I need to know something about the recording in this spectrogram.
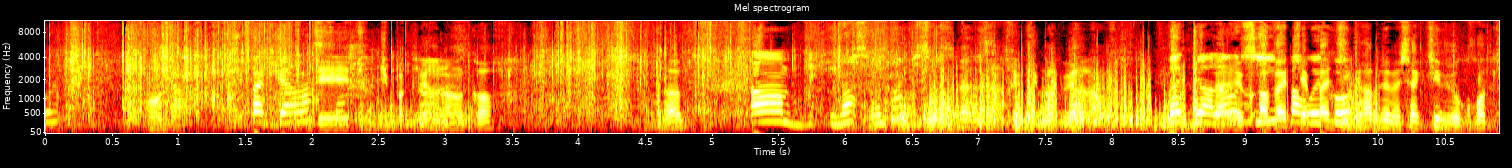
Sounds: speech

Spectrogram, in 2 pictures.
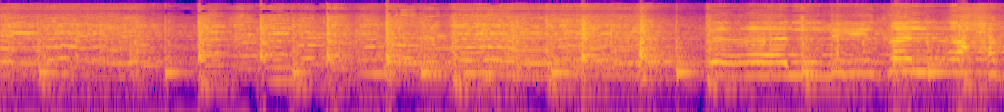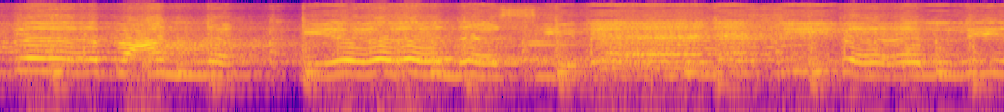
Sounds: theme music, music

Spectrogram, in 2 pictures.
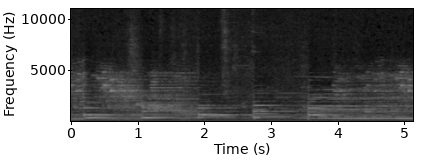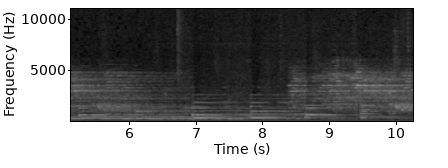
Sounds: music

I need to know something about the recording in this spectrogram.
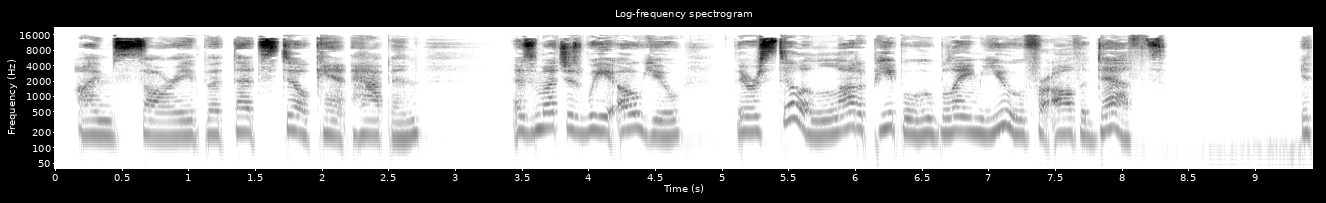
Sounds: speech

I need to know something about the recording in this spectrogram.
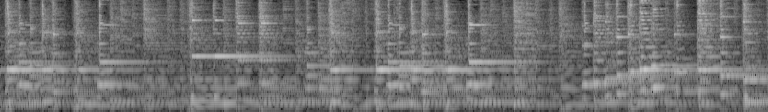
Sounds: mandolin, music

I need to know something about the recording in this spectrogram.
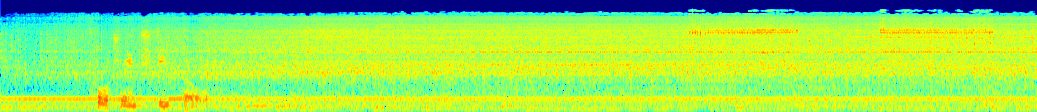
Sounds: speech, drill, tools

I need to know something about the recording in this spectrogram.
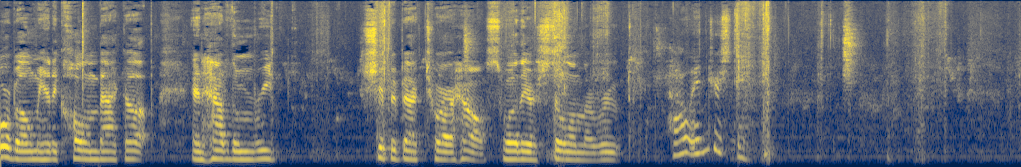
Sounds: speech, animal, inside a small room

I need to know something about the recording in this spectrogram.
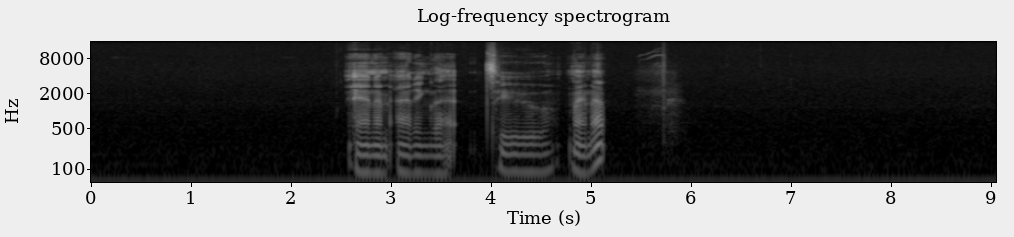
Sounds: speech

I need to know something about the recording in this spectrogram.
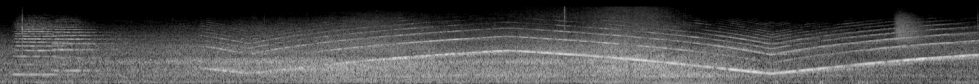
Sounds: emergency vehicle, fire truck (siren), vehicle, truck

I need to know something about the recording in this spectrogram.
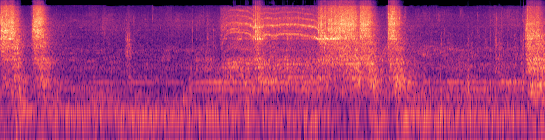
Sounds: vehicle

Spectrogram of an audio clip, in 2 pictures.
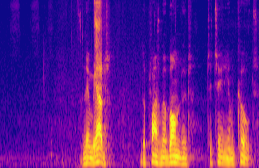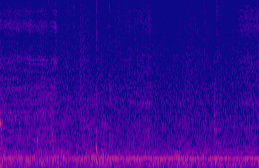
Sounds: speech, writing

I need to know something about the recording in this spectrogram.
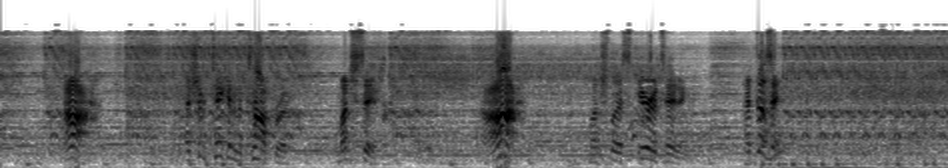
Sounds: speech, outside, urban or man-made

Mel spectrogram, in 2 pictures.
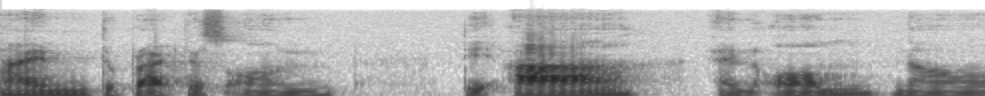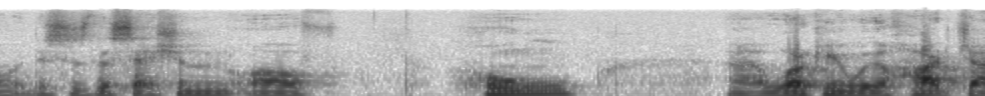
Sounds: speech

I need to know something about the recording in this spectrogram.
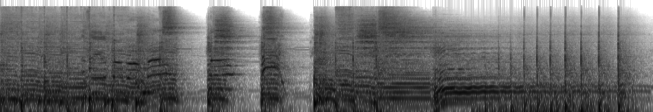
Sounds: playing bass drum

